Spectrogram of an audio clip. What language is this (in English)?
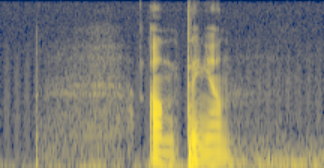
Swedish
